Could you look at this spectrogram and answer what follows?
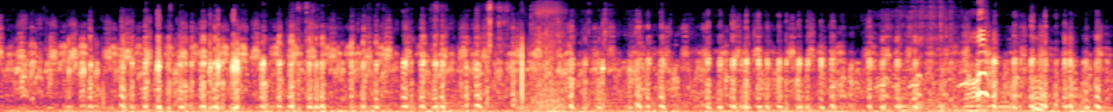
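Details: Several ducks squabble while fighting, making a dense, noisy jumble of raspy quacks and scuffling sounds, with a brief rising squeak near the end.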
